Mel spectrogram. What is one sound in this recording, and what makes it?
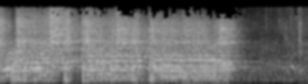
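A brass band plays a loud march outdoors.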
